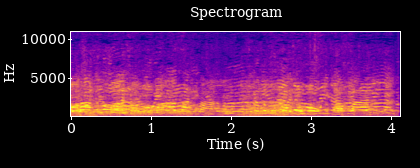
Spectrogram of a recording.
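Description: A crowd of people talking over one another at close range: dense, overlapping chatter.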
